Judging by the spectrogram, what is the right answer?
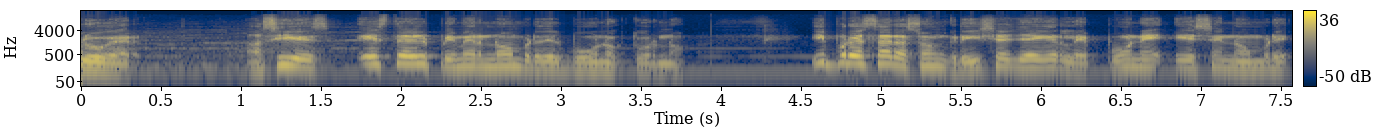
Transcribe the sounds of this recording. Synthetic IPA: luɣaɾ | asie̞s | e̞st̪eeɾelpɾime̞ɾnõmbɾe̞ðe̞lbuono̞k̚t̪uɾno̞ | ipo̞ɾe̞st̪araso̞ŋɡɾiʃaʝeɣeɾle̞po̞ne̞ʔe̞se̞nõ̞mbɾe̞

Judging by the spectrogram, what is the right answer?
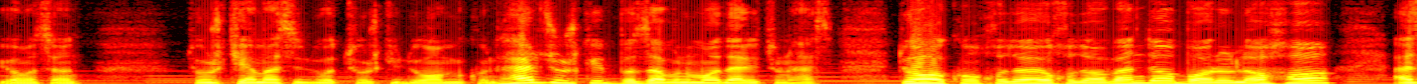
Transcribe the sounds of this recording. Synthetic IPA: jɒ̰ːmæ̰sælæ̰n | t̪ʰoɾkʰijæmhæst̪iːd̪bɒːt̪ʰoɾkʰiːd̪oɒːmḭːkʰonid̪ɦæɾd͡ʒuːɾkʰebɒːzæbuːnemɒːd̪æɾiːt̪ʰunhæst̪ | d̪̥oɒːkʰonxod̪ɒːjɒːxod̪ɒːvænd̪ɒːbɒːɾelɒːɦɒː | ʔæz

